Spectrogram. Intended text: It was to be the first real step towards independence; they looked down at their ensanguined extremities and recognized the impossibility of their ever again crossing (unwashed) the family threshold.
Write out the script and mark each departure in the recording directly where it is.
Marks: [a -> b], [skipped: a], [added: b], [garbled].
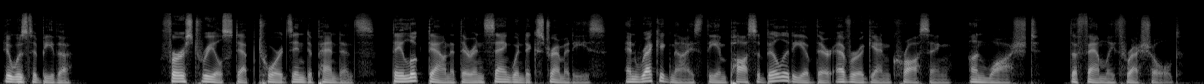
It was to be the first real step towards independence; they looked down at their ensanguined extremities and recognized the impossibility of their ever again crossing (unwashed) the family threshold.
